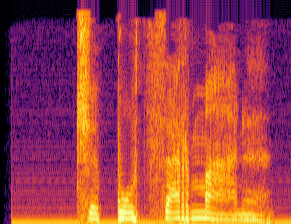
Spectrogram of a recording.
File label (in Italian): "cpuzzaarman", dialetto giulianova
